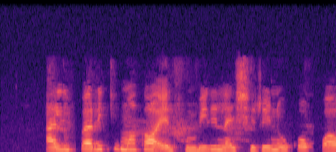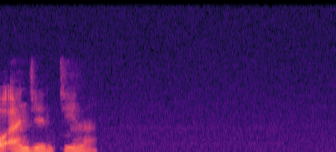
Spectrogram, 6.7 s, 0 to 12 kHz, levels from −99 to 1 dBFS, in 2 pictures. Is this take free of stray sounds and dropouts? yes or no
yes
